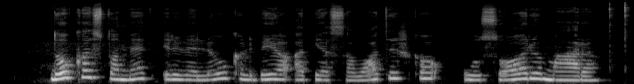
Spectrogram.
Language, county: Lithuanian, Kaunas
